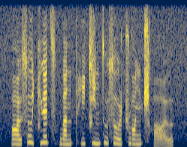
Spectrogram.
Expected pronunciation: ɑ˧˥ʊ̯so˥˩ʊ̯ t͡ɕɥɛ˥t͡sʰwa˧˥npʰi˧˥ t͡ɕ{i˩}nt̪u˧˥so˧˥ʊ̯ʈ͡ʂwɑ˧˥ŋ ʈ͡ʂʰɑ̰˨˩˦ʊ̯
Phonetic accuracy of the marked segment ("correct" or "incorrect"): incorrect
